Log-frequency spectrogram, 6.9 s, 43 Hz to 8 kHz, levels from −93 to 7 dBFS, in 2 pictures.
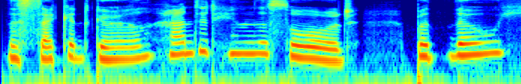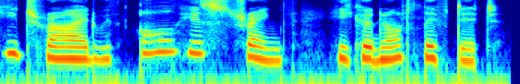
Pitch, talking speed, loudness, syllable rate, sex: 245 Hz, 175 wpm, -19 LUFS, 3.6 syllables/s, female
